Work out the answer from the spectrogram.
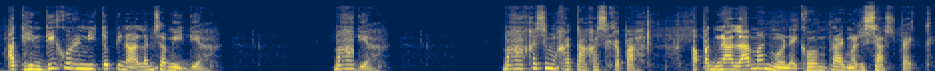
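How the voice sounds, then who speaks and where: Stern filipino police chief, radio drama, high voice that swings a lot, very emphatic. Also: male voice, sing-song, moderate pace, pauses often, fairly bright tone, full character voice. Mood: accusing. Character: stern, unbending police chief enforcing the law. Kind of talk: Tagalog radio drama acting.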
